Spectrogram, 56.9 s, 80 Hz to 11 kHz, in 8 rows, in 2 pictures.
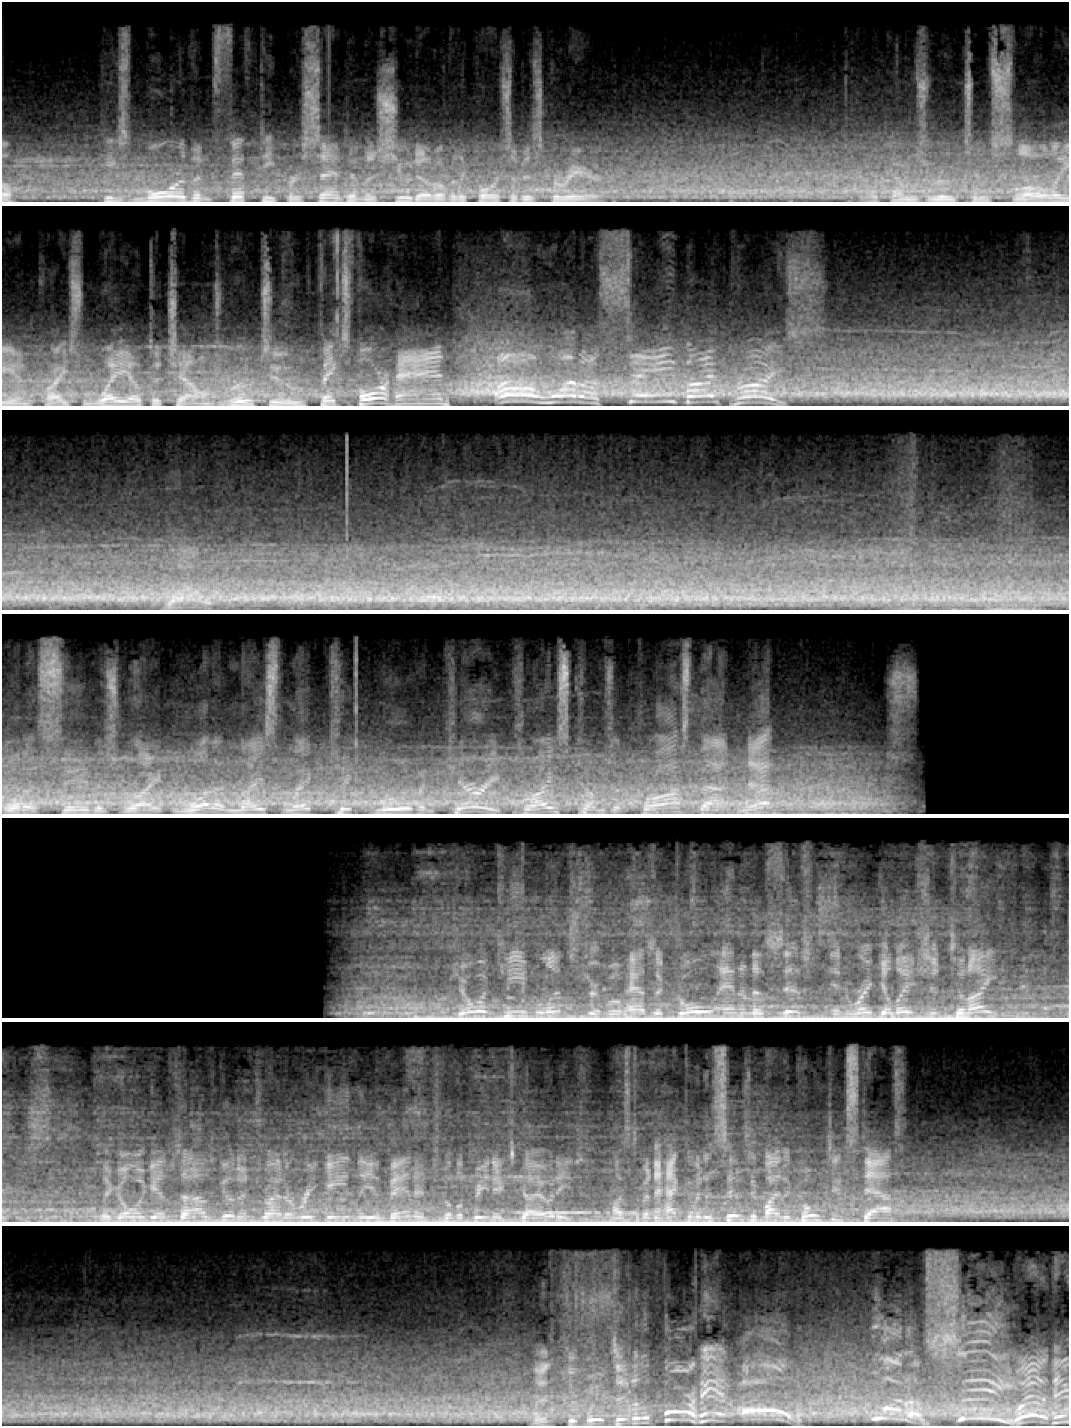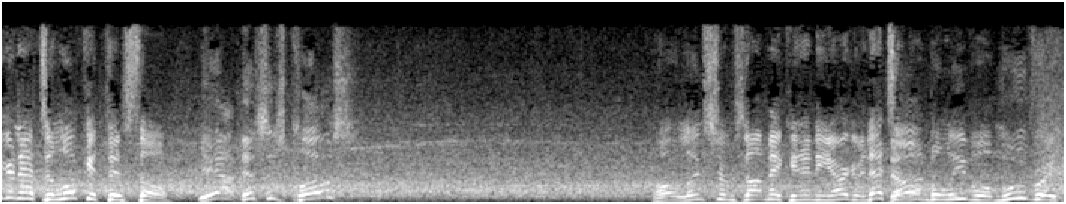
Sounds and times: Speech: 0.7 - 4.0, 5.8 - 12.6, 21.4 - 26.6, 31.5 - 35.1, 36.2 - 41.6, 46.2 - 52.2, 54.2 - 56.8
Music: 30.6 - 41.6.

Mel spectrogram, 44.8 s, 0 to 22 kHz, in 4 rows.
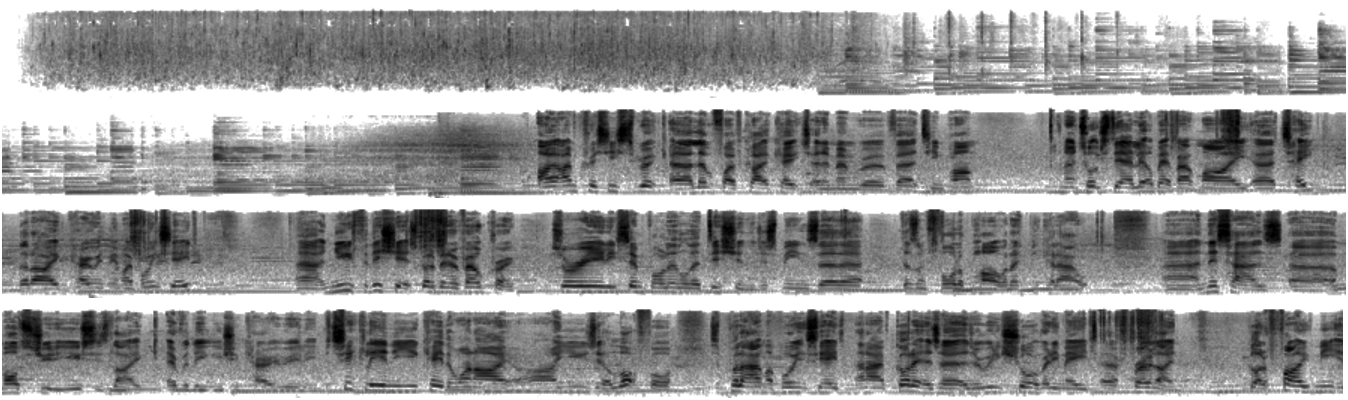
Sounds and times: Music: 6.8 - 44.7.

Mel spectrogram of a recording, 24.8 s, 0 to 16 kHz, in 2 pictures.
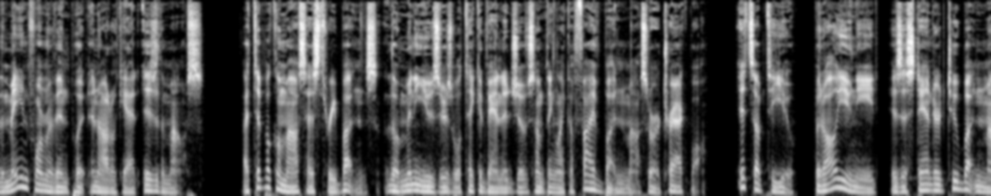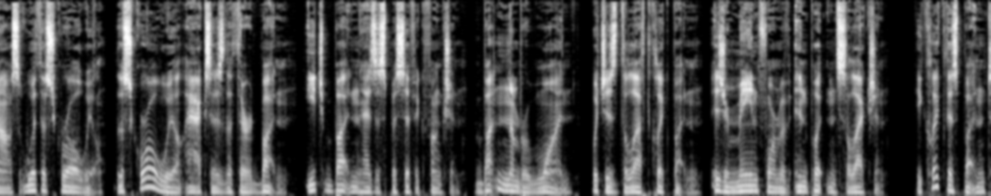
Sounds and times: Speech: 0.0 - 24.7.

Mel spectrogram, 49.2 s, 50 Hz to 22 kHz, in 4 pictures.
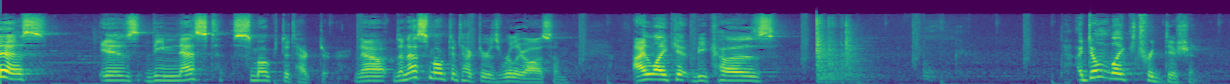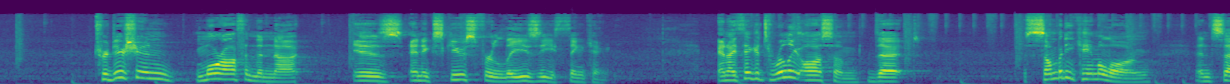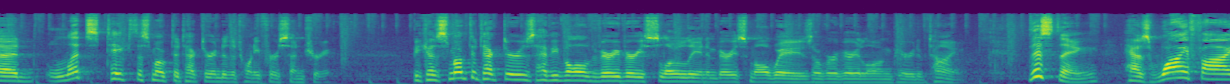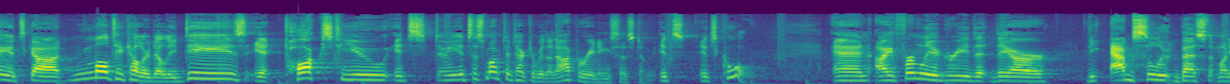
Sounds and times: Speech: 0.0 - 5.7, 6.3 - 7.8, 10.7 - 12.1, 13.2 - 18.4, 19.4 - 21.6, 22.5 - 28.0, 28.7 - 34.3, 34.9 - 44.5, 45.2 - 49.2
Music: 0.0 - 49.2.

